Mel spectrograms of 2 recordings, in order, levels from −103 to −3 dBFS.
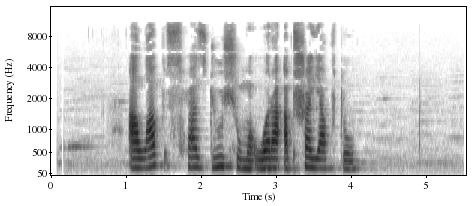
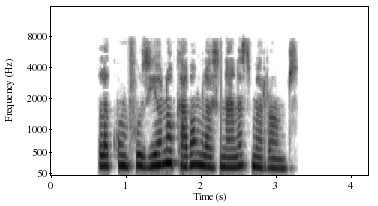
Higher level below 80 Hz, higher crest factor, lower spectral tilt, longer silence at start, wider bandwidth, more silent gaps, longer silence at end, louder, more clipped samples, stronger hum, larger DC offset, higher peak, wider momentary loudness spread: second, -76 dBFS vs -58 dBFS; first, 22 dB vs 14 dB; second, -5 dB/octave vs -6.5 dB/octave; second, 0.3 s vs 0.65 s; first, 11.5 kHz vs 7.6 kHz; neither; first, 1.45 s vs 1 s; second, -23 LUFS vs -15 LUFS; neither; neither; neither; about the same, -4 dBFS vs -2 dBFS; first, 13 LU vs 9 LU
